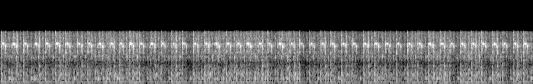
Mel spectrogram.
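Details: Harley FXDX V-twin warm after half-mile ride: loud, fast, even clatter over the lumpy idle beat; loud engine noise at idle, source unclear.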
